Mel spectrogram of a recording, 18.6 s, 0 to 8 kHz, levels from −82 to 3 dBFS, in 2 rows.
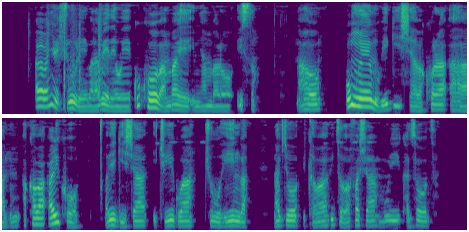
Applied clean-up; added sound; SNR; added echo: none; none; none; none.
